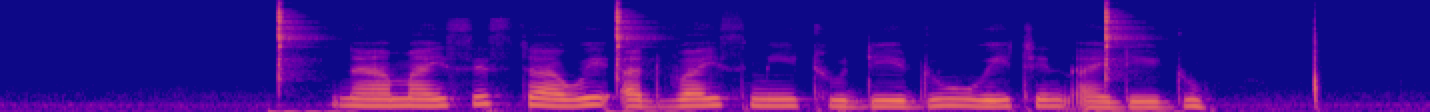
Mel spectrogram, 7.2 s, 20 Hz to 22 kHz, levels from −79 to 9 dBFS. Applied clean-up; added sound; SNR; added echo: none; Cutlery, silverware; 1 dB; none.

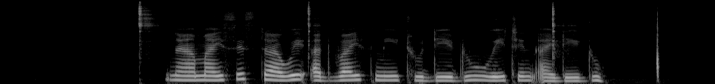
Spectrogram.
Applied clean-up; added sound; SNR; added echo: neural mask model RNNoise.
